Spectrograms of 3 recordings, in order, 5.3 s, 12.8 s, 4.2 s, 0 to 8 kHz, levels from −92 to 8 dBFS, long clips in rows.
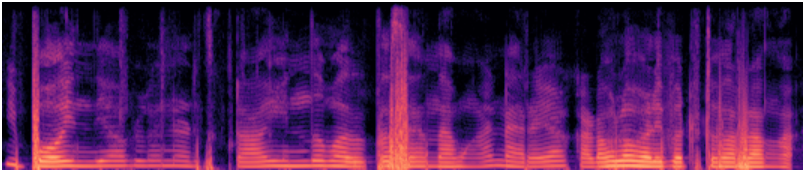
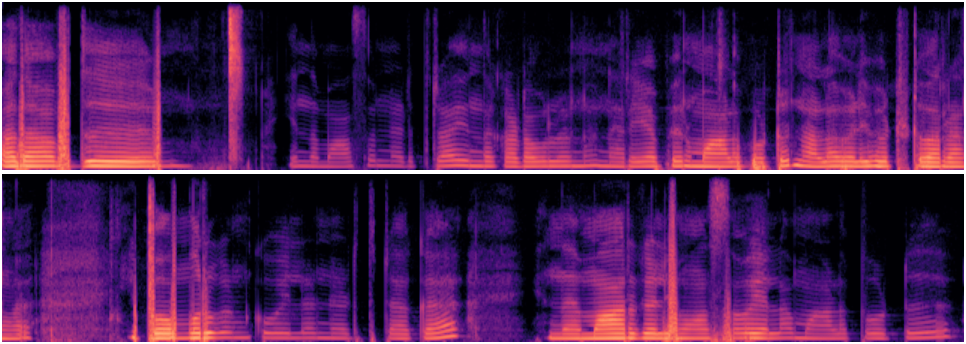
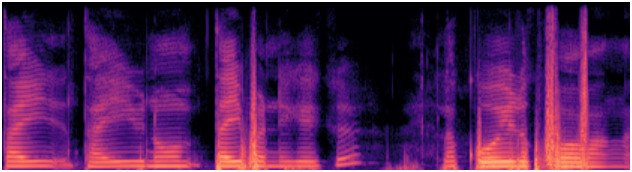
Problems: constant background noise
